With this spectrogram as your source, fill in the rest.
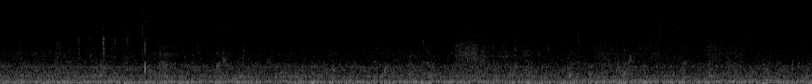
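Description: Wind rumbles steadily across the microphone outdoors.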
